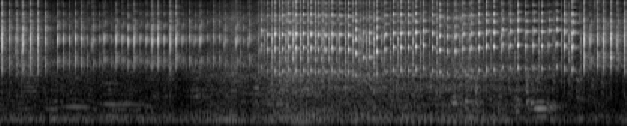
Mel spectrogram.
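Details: Mentil lovebird ngekek: rapid high chattering trill with clear pulses, shifting to a denser, more rasping section midway, over rattling background noise and low murmurs.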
